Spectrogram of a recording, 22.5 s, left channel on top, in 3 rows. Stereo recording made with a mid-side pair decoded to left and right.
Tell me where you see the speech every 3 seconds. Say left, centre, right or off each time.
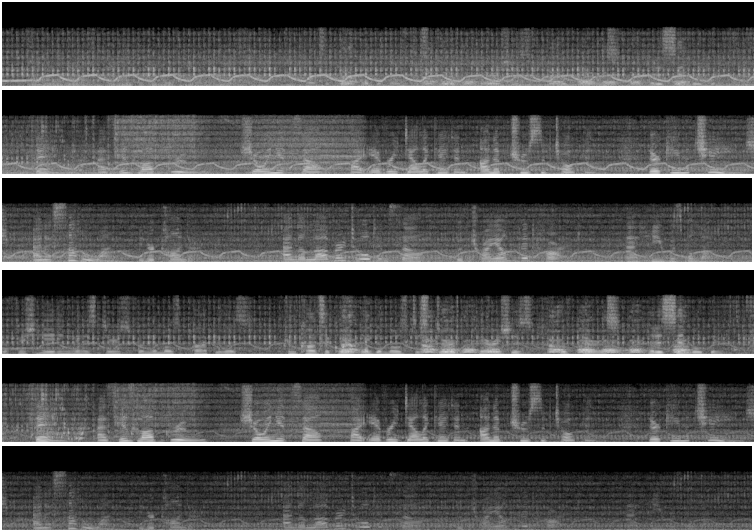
right, right, right, centre, left, left, left, left.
